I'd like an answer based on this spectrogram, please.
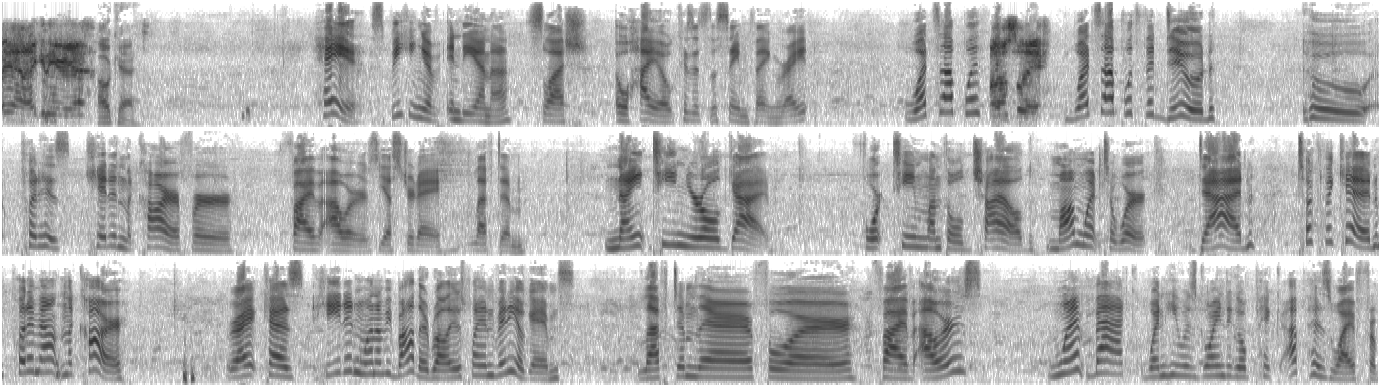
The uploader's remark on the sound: Wisecrackin' Live from the State Fair! Are out at the ol Great Minnesota Get Together hanging out in the Independence-Alliance Party of Minnesota tent.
